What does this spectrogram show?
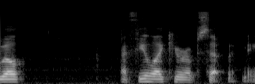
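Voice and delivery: private, intimate, confiding tone. Voicing a character speaking so others can't overhear: quiet voice. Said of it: "in a quiet voice".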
